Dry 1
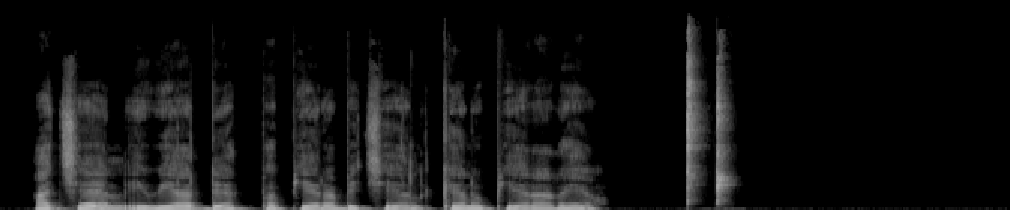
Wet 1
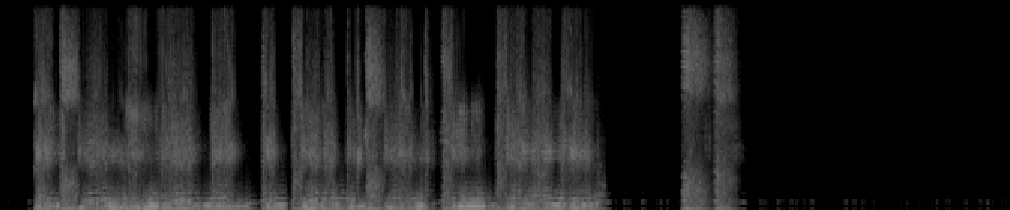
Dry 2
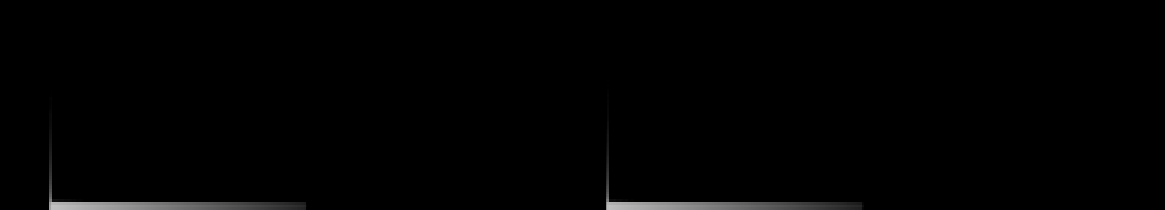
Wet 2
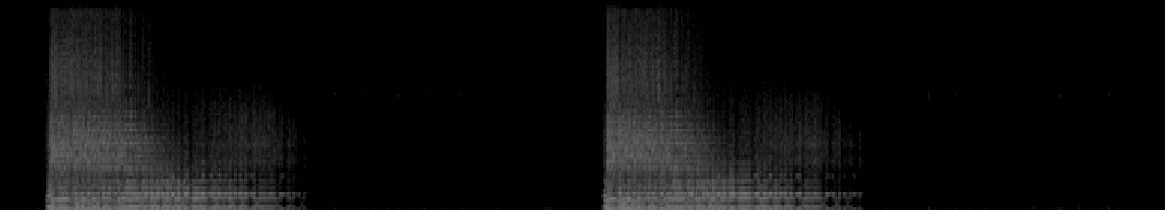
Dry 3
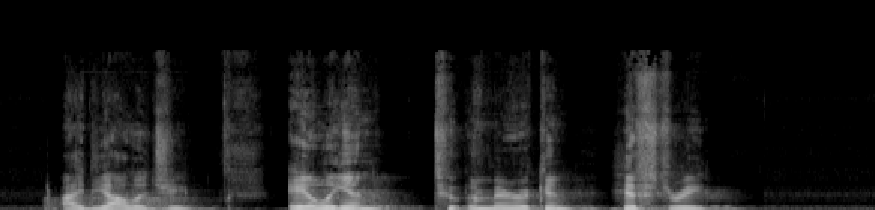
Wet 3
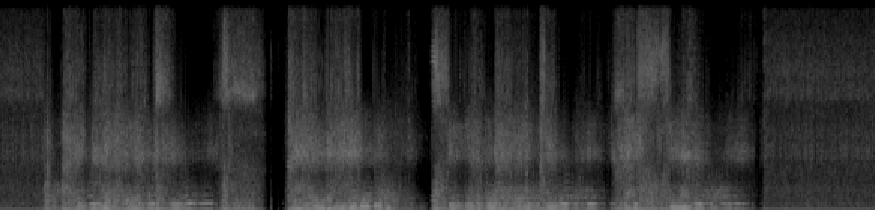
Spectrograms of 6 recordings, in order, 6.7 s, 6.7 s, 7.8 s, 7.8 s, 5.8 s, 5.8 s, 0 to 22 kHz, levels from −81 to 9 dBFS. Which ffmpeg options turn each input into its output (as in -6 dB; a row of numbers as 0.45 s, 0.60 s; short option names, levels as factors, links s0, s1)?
-filter_complex "[0:a]afftfilt=real='real(if(between(b,1,1008),(2*floor((b-1)/24)+1)*24-b,b),0)':imag='imag(if(between(b,1,1008),(2*floor((b-1)/24)+1)*24-b,b),0)*if(between(b,1,1008),-1,1)':win_size=2048:overlap=0.75,asoftclip=type=tanh:threshold=0.2,asplit=2[s0][s1];[s1]highpass=f=720:p=1,volume=35.5,asoftclip=type=tanh:threshold=0.2[s2];[s0][s2]amix=inputs=2:normalize=0,lowpass=f=2300:p=1,volume=0.501,highpass=f=110:w=0.5412,highpass=f=110:w=1.3066,equalizer=f=200:t=q:w=4:g=-6,equalizer=f=400:t=q:w=4:g=-4,equalizer=f=640:t=q:w=4:g=-7,equalizer=f=3700:t=q:w=4:g=-7,equalizer=f=5900:t=q:w=4:g=9,lowpass=f=9600:w=0.5412,lowpass=f=9600:w=1.3066,aexciter=amount=15.9:drive=2:freq=5700,flanger=delay=9.2:depth=8.5:regen=-73:speed=0.49:shape=sinusoidal,acrossover=split=370[s3][s4];[s4]acompressor=threshold=0.0224:ratio=4[s5];[s3][s5]amix=inputs=2:normalize=0,flanger=delay=7.6:depth=9.5:regen=-21:speed=1.1:shape=sinusoidal,adynamicequalizer=threshold=0.00562:dfrequency=230:dqfactor=2.1:tfrequency=230:tqfactor=2.1:attack=5:release=100:ratio=0.375:range=1.5:mode=cutabove:tftype=bell,anlmdn=0.00251,aeval=exprs='abs(val(0))':c=same"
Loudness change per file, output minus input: -12.5 LU, -20.0 LU, -18.0 LU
